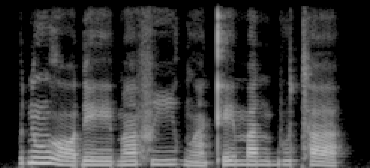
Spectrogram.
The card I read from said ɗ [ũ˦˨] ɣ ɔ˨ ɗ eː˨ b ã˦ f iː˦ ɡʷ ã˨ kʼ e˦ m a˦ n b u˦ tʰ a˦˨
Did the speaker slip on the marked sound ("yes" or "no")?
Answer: yes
